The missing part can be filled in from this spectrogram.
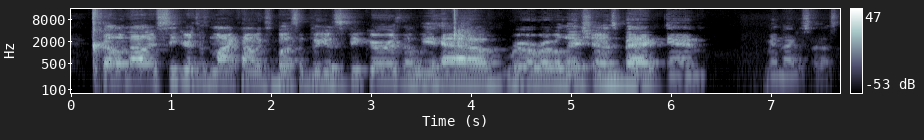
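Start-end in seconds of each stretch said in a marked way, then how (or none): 7.0-7.7 weak, timid, much softer delivery. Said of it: "you gotta say it with your chest".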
